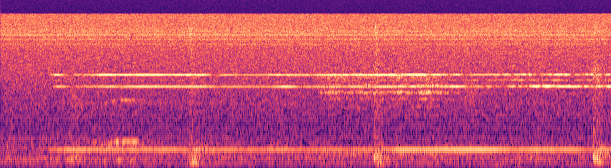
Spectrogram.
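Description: Steel ladle stirring gravy in a large steel pot, with a couple of faint knocks. A steady ringing metallic tone holds from about half a second in.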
